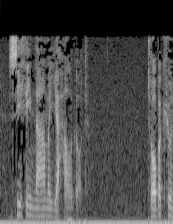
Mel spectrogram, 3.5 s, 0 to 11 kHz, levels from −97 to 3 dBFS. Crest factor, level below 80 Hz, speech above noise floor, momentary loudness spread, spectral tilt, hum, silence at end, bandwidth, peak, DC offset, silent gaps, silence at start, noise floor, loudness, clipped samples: 24 dB; -44 dBFS; 27 dB; 20 LU; -1 dB/octave; none; 0 s; 6.6 kHz; -4 dBFS; 2%; none; 0.15 s; -51 dBFS; -22 LUFS; under 0.1%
